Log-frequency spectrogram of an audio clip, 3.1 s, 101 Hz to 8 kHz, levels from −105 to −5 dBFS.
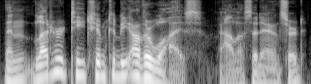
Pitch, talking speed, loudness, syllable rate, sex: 115 Hz, 210 wpm, -19 LUFS, 6.4 syllables/s, male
